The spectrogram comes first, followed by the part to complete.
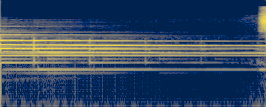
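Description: Electric guitar chord played through a Strymon Mobius on its Quadrature patch. The notes are struck just before and rings on, fading slowly with a long decay. The depth of the effect follows how hard the strings are hit.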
